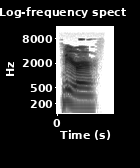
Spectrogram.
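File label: "nearer", British English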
